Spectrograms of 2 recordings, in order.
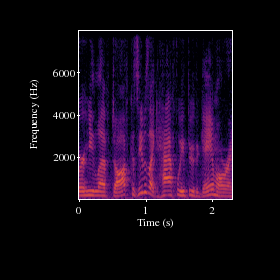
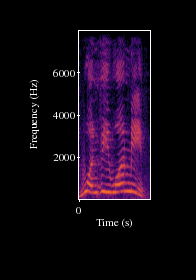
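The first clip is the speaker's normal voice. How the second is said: mock challenge; 8 semitones higher, 5 dB louder than usual. Reading chat challenge aloud.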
